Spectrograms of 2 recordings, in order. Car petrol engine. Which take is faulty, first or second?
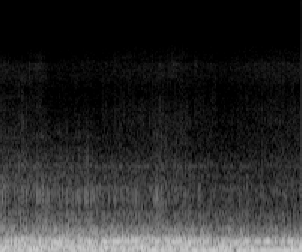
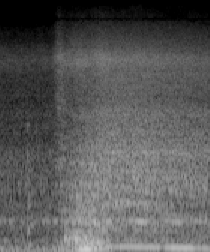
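first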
